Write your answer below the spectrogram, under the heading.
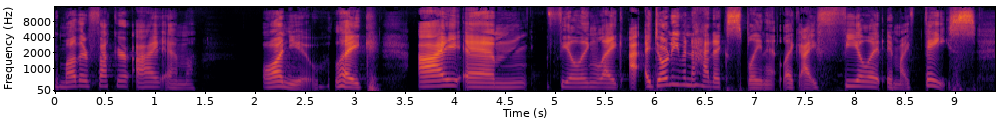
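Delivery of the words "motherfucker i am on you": ordinary delivery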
